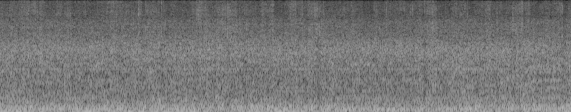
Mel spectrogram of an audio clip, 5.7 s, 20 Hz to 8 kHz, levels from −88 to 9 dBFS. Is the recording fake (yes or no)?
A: no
